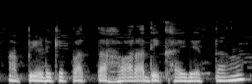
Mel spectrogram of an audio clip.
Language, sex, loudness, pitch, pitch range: Bhojpuri, female, -15 LUFS, 175 Hz, 170-185 Hz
